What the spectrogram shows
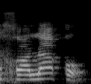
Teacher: काफ साकिन बनने की सूरत में कलकला, कलकला होगा।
